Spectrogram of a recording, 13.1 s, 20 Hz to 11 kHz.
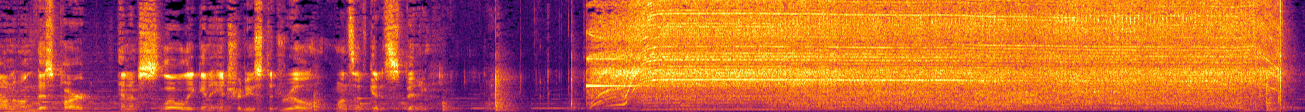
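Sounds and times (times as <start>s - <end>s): power drill drilling metal: 5.8s - 12.9s.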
